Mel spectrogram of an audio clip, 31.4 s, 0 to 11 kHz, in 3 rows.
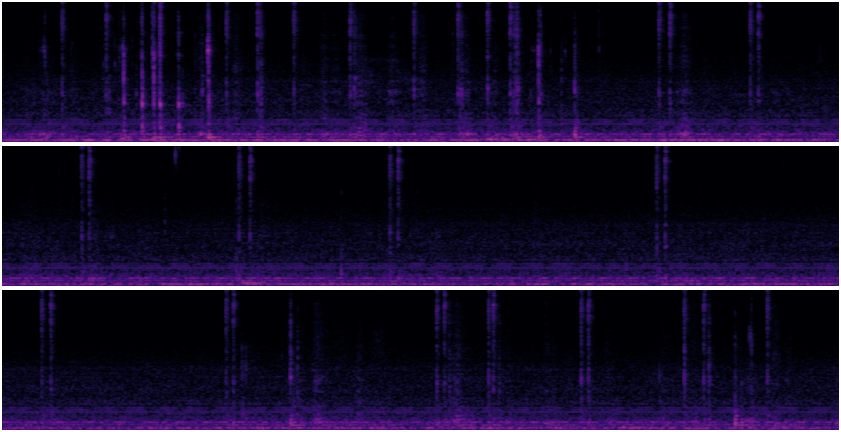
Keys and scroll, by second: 1.8 super+-, 2.5-3.1 typing.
